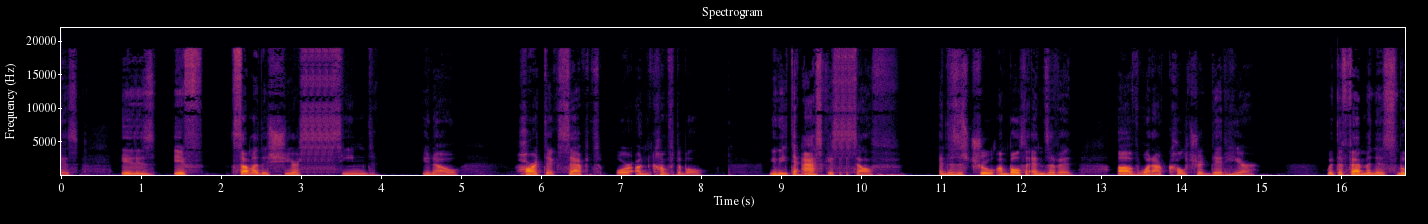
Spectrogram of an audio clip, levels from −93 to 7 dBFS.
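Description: Repeated buffer stutters occur at 0.94 to 1.02 s, 3.07 to 3.41 s and 9.73 to 9.90 s. Late audio made the device replay its last 85 ms block, which fits a 4096-sample buffer. The block sounds twice, then five times, then three times. Each repeat has a hard join.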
